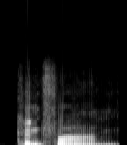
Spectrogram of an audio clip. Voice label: "confirm", American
